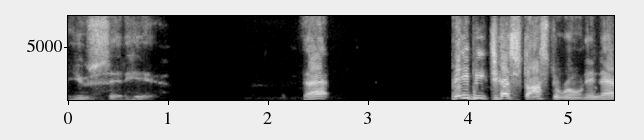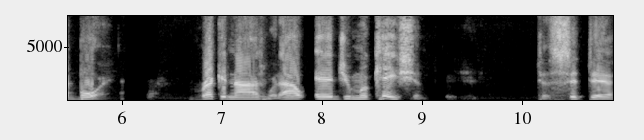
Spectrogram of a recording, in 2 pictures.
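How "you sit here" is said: very quiet, soft, dropped low voice. Retelling grabbing a boy and seating him: imitating own lowered voice. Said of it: "dropped my voice and said".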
